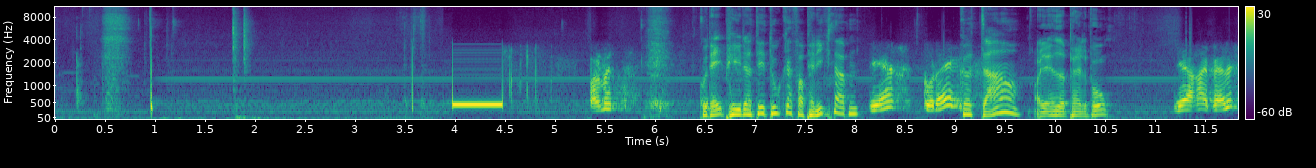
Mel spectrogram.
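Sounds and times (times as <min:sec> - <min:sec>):
telephone call tone while dialing out: 0:04.0 - 0:04.6
speech: 0:05.4 - 0:10.6, 0:11.2 - 0:11.8.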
